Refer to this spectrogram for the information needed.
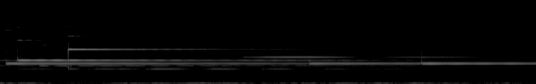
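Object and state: Metal tube wind chime.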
